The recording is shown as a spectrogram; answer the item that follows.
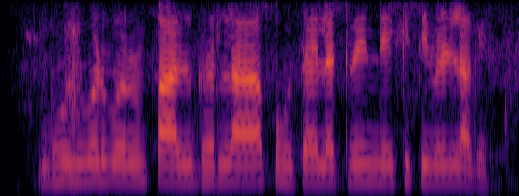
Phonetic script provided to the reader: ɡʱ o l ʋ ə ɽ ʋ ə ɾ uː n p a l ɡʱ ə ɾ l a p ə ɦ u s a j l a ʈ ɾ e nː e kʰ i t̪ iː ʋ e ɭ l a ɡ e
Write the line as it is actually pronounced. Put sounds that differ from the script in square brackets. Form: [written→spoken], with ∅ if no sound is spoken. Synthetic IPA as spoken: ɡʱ o l ʋ ə ɽ ʋ ə ɾ uː n p a l ɡʱ ə ɾ l a p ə ɦ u [s→t͡s] a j l a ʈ ɾ e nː e [kʰ→k] i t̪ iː ʋ e ɭ l a ɡ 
